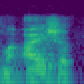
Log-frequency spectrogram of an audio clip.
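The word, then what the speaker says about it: מעשר: Means tenth in the Hebrew and is pronounced ma'aisha.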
